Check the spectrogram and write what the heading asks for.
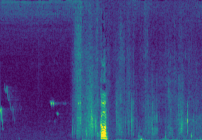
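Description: A voice calls "Come" once, about halfway through, over faint outdoor rustling and steps. Before that there is a brief quiet stretch with a couple of faint high chirps.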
